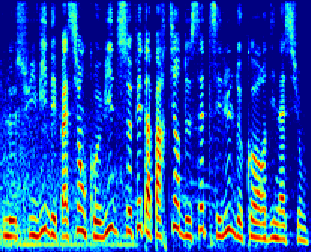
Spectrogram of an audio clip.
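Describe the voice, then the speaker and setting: A woman's voice: medium pitch, expressive, moderate pace, noisy background. A woman reporter reading scripted narration for a television news report.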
